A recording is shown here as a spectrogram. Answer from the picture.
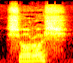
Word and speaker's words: Soros: Lord have mercy uh shos Soros shos okay shos he's in Hungarian he's an [ __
